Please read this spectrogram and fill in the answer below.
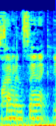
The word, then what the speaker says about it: Sinek: Simon, and I hope I'm pronouncing that right, Sinek, S-I-N-E-K. Does that sound like Simon Sinek? – Yeah.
